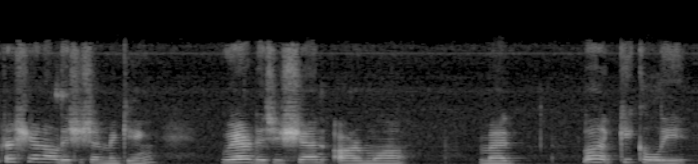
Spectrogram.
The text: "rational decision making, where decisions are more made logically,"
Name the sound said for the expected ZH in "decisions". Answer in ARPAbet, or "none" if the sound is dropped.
SH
